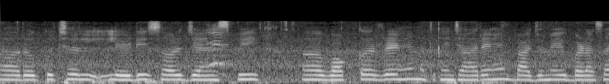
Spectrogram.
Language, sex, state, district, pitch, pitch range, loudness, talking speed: Hindi, female, Bihar, Patna, 220 Hz, 210-225 Hz, -15 LUFS, 205 wpm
